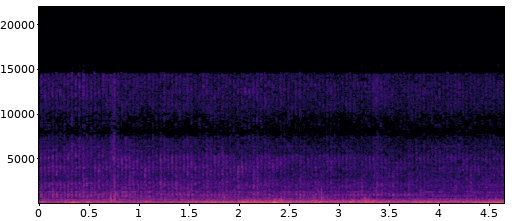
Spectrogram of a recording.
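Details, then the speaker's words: Vauxhall Astra H 1.4 litre petrol, 79K miles, idling with a loose, uneven rattle and light clatter over a low hum: worn timing chain, before replacement. "do you get this is a rattling timing chain"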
